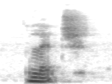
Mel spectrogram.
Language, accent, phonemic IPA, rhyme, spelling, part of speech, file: English, Southern England, /lɛt͡ʃ/, -ɛtʃ, letch, noun / verb, LL-Q1860 (eng)-letch.wav
- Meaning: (noun) 1. Strong desire; passion 2. A lecher; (verb) Alternative form of lech (“to behave lecherously”); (noun) 1. A stream or pool in boggy land 2. Alternative form of leach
